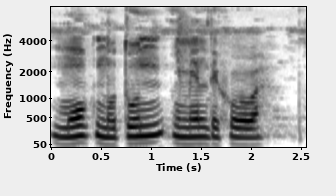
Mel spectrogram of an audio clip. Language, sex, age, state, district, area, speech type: Assamese, male, 30-45, Assam, Darrang, rural, read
